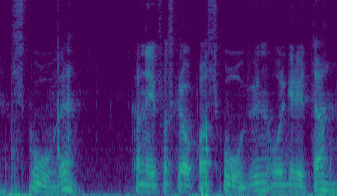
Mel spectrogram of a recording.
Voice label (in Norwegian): "skove", Numedalsmål; Substantiv hokjønn; Hushald, mat, drikke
